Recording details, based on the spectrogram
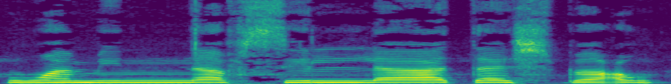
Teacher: یہاں پہ ادغام ہے تو ایک نون پڑھا جائے گا، نون ساکن والا جو ہے وہ نہیں پڑھیں گے. ومن میم کو نون میں داخل کریں گے.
